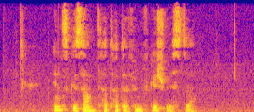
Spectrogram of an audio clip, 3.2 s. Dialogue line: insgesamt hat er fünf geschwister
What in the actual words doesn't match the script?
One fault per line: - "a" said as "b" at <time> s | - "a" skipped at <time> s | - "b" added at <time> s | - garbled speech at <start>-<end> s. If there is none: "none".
- "hat" added at 1.4 s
